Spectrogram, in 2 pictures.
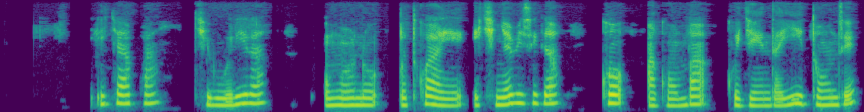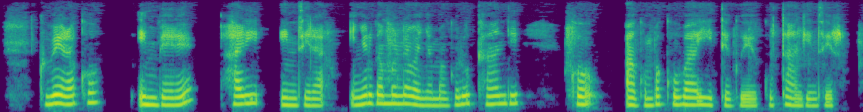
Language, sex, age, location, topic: Kinyarwanda, male, 50+, Kigali, government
